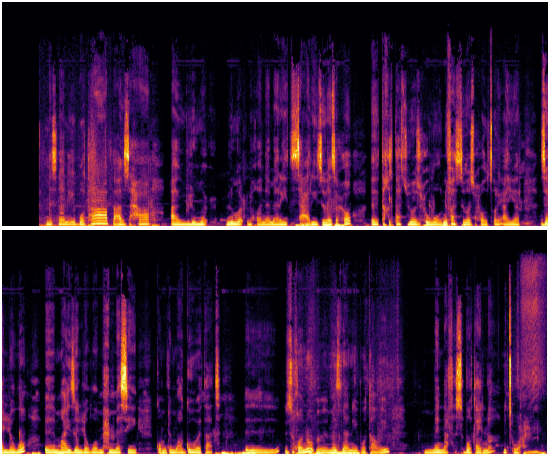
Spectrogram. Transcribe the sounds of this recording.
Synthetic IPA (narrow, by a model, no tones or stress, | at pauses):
mɐznanejbo̞t̪ʰabɨʔaβzaħa | ʔaβlɨmuʕ | lɨmuʕzɨxo̞nɐmɐɾe̞t̪saʕɾizɨβɐzħo | t̪ʰɐxlɨt̪ʰat̪z̥ɨβɐzħuwonɨfaszɨβɐzħot͡sʼɨɾiajːɛɾ | zɐlːɐwo̞majzɐlːɐwo̞mɨħmːɐsi | kʰɐmud̪ɨmːaɡowɐt̪ʰat̪ | zɨxo̞numɐznanɐjbo̞t̪ʰawin | mɐnːafɐsbo̞t̪ʰailnanɨt͡sʼɨwːaʕʼ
